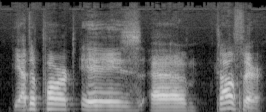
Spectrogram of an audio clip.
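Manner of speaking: usual speaking voice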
